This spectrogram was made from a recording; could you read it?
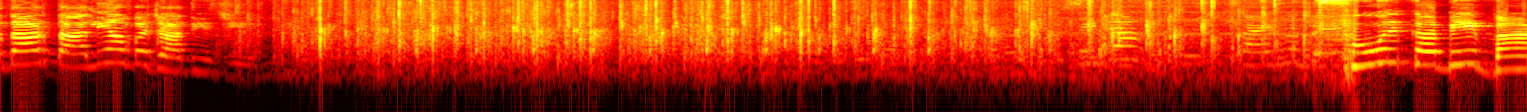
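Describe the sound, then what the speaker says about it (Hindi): An audience claps loudly for the children at a school event: a dense burst of applause that rises, holds and fades. Speech comes before it and returns at the end. "इन बच्चों के लिए जोरदार तालियां बजा दीजिए।"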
